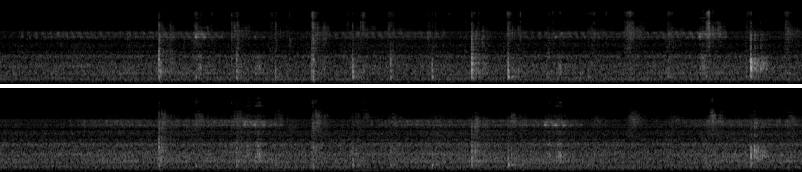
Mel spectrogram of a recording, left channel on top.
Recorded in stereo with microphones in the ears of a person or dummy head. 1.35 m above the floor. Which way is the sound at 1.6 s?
15° left (ahead or behind).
